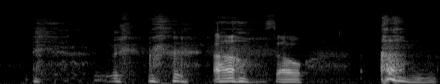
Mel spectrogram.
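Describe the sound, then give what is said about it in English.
Someone coughs and clears their throat after smoking, in a series of rough, raspy bursts, about seven in quick succession with short pauses between, some louder and more strained than others. “Each cough is like a light year away.”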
